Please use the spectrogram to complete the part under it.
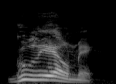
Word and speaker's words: Guglielmi: Can you pronounce that one, man? – Guglielmi. – Guglielmi. Okay, there you go. – Guglielmi. Guglielmi. – You'd think someone could pronounce other people's weird names. – I do. That's right. It's Guglielmi. It's an Italian Guglielmi.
